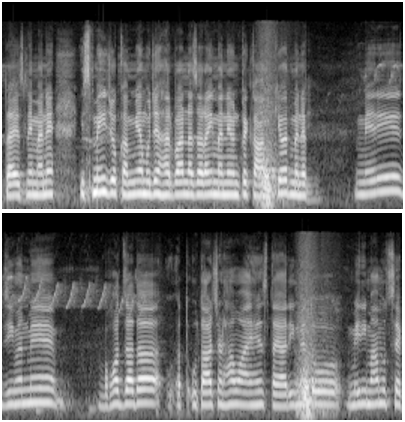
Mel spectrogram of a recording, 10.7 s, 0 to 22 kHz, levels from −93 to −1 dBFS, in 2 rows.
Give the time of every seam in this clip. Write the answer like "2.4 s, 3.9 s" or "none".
4.1 s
